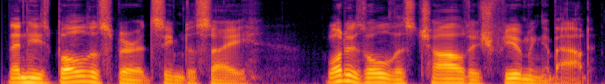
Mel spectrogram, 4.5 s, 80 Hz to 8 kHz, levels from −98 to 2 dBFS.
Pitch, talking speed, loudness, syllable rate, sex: 105 Hz, 185 wpm, -18 LUFS, 5.3 syllables/s, male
